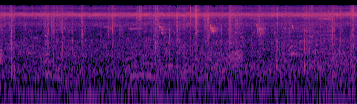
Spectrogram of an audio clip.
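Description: Quiet rural outdoor ambience: a steady high-pitched insect drone, with a few faint bird chirps and scattered small clicks.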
